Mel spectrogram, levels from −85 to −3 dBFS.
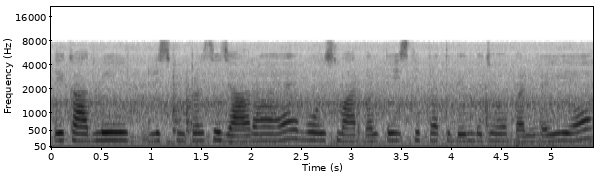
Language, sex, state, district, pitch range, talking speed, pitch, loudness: Hindi, female, Chhattisgarh, Raipur, 195-215 Hz, 210 wpm, 205 Hz, -18 LUFS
